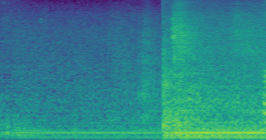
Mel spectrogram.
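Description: Steady low hum under quiet room tone, which jumps suddenly louder with added hiss a little over a second in.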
